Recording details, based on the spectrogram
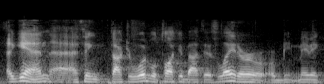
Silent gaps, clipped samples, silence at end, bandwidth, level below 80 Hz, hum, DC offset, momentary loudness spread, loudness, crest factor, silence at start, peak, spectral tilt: none; under 0.1%; 0 s; 8.6 kHz; -44 dBFS; none; under 0.1%; 8 LU; -17 LUFS; 16 dB; 0 s; 0 dBFS; -6.5 dB/octave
